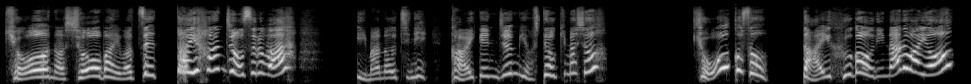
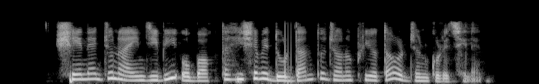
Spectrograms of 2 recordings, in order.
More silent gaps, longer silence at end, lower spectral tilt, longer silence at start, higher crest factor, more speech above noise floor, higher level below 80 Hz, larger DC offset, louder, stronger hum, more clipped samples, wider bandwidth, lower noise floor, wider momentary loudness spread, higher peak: first, 1.58-1.77 s, 3.31-3.57 s, 4.43-4.51 s, 6.11-6.93 s, 7.71-8.03 s vs none; second, 0.2 s vs 0.5 s; second, 0 dB/octave vs -4.5 dB/octave; second, 0.05 s vs 0.55 s; about the same, 16 dB vs 14 dB; first, over 75 dB vs 35 dB; second, -72 dBFS vs -50 dBFS; neither; about the same, -15 LUFS vs -16 LUFS; neither; neither; first, 16.5 kHz vs 8 kHz; first, under -90 dBFS vs -50 dBFS; first, 14 LU vs 6 LU; about the same, 0 dBFS vs -2 dBFS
